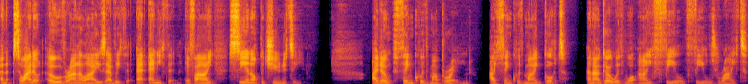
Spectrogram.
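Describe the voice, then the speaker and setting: Very deep, low-pitched male voice with ordinary pitch variation at a moderate pace. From English Midlands, Stoke-on-Trent. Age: 40s. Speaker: business owner. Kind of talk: interview.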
